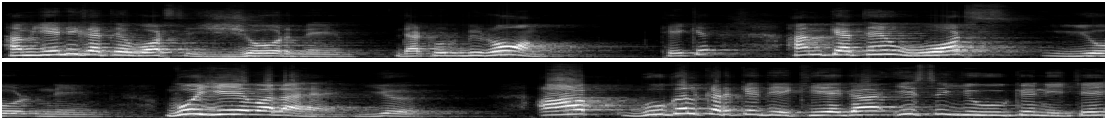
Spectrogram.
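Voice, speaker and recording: A man teaching an online English phonetics class, slowly repeating each sound and example phrase. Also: sits high, reverberant.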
